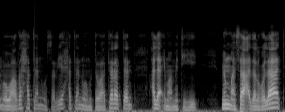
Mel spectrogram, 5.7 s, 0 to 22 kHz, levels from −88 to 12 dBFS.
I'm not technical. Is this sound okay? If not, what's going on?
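No, there's a sudden gain jump: from 0.68 to 1.32 s the speech and background abruptly drop quieter together, then snap back, likely a volume setting changed without smoothing.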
